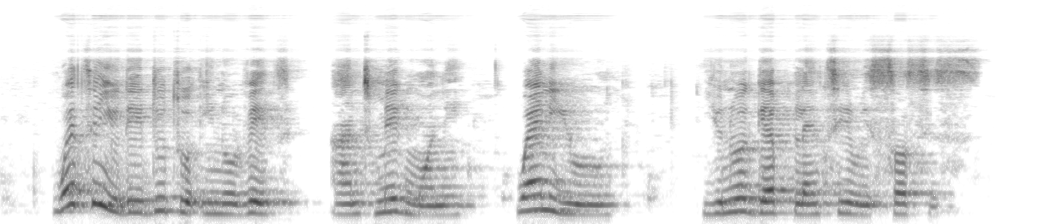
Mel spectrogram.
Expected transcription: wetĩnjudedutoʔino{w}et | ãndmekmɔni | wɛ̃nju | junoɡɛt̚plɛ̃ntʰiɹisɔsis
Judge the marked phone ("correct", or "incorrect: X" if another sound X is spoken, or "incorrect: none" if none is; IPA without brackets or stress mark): incorrect: v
